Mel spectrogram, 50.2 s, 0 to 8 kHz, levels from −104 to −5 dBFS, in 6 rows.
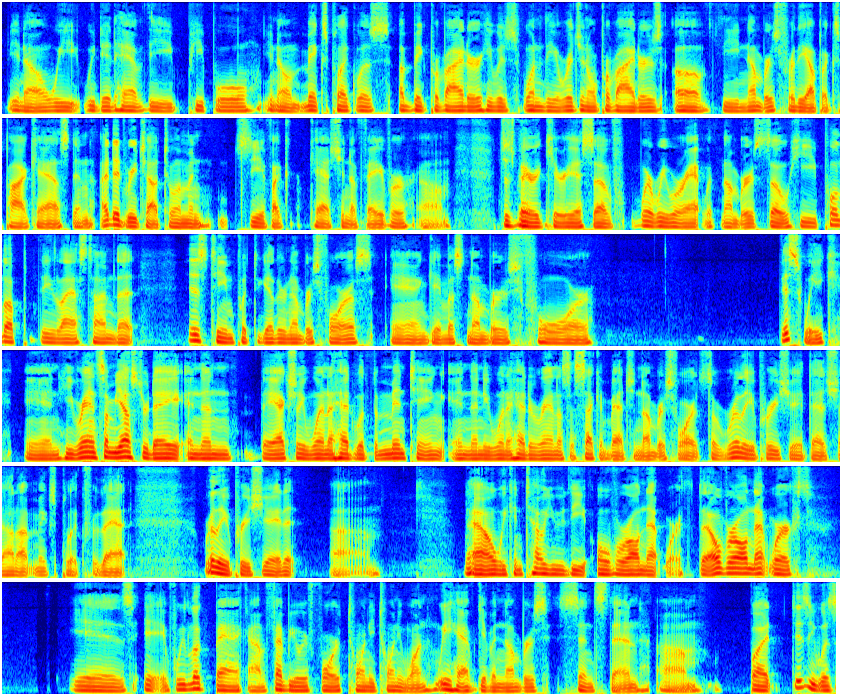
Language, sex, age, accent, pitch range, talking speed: English, male, 40-59, American, 95-115 Hz, 180 wpm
